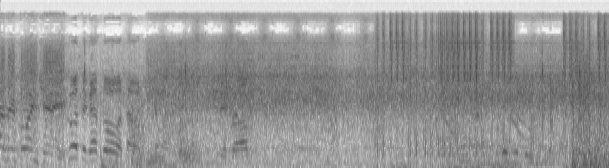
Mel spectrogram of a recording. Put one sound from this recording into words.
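Tank engines rumble and clank as the tanks move.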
